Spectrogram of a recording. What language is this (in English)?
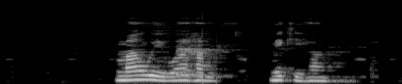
Cameroon Pidgin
